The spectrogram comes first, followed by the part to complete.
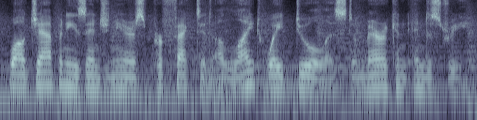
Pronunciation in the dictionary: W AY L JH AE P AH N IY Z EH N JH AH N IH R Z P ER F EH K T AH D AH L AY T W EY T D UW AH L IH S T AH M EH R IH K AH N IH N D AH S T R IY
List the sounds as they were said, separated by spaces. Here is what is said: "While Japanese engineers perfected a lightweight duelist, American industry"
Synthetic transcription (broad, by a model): W AY L JH AE P AH N IY Z EH N JH AH N IH R Z P ER F EH K T AH D AH L AY T W EY T D UW AH L IH S T AH M EH R IH K AH N IH N D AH S T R IY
